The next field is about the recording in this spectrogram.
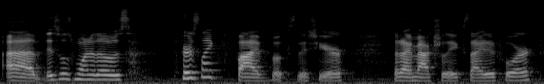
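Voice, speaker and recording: Woman, book vlogger, bright voice, animated and emphatic, casual chatty delivery. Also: fairly low pitch, moderate pace, creaky. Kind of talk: casual book chat to camera.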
